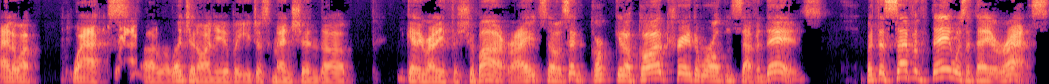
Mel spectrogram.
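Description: With a New York accent, a man with a fairly high voice talks at a moderate pace, his pitch swinging very widely. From New York (Queens). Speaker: journalist, head of news content. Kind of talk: casual interview chat. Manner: conversational, frequent fillers.

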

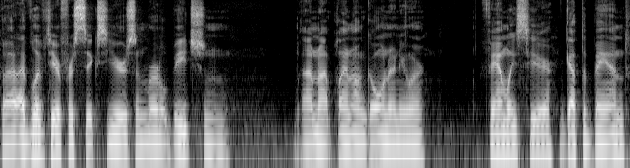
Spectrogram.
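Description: Delivered at a fairly quick pace with fairly even intonation, an ordinary speaking voice with an American accent comes through in a very clean recording with a silent background. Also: man, fairly low pitch for a man. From US, northern Virginia (Fairfax County). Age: 30s. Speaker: metal guitarist. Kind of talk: casual chat. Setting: storage unit.

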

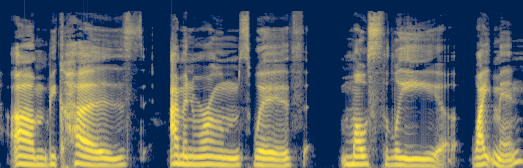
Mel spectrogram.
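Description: Very slowly, a woman speaks with fairly even intonation. Her pitch is fairly low. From Detroit, US Midwest. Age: 30s. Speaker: higher education administrator and seminary student. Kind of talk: casual chat.

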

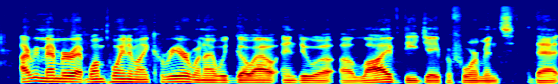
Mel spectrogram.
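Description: With a New Jersey accent, a man speaks at a moderate pace in a fairly low pitch, with ordinary pitch variation and a dry, close sound with no echo. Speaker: podcaster and former DJ. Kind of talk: casual chat.

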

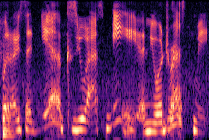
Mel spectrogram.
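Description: Over clear background noise, a female-sounding voice rattles off a put-on character voice at a very fast pace and fairly high pitch. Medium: actual play. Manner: giggly, scatterbrained.

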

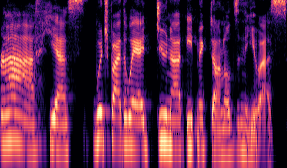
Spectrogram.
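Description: A woman uses a plain, everyday voice at a medium pitch and a moderate pace. Her intonation is fairly even, and the recording is very clean with a silent background. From Richmond, Virginia, US. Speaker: American expat and social media creator. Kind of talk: casual interview.

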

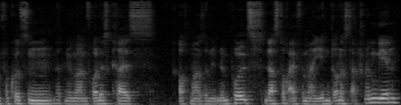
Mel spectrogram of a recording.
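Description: A man talks very fast with a fairly low pitch and a dark, mellow tone. His voice is somewhat breathy. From Germany, Limburg-Weilburg district, Hesse. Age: 20s. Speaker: electrician. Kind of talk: casual chat. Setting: recorded on a tablet microphone.

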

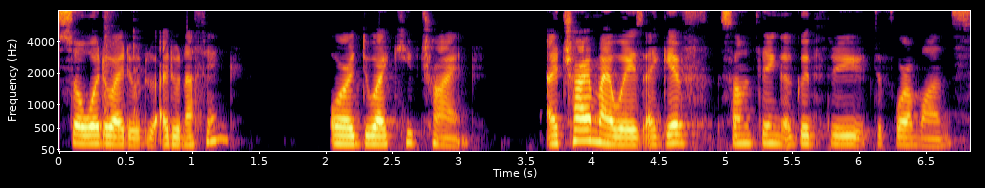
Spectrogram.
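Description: A woman with an ordinary speaking voice talks at a moderate pace in a fairly low pitch with ordinary pitch variation, against a quiet background. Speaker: lifestyle content creator. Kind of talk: casual interview chat.

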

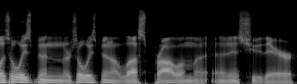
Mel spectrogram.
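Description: A man with a plain, everyday voice and fairly low pitch speaks at a fairly quick pace with ordinary pitch variation, in a very clean recording with a silent background. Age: 50s. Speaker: college dean of men. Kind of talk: casual interview.

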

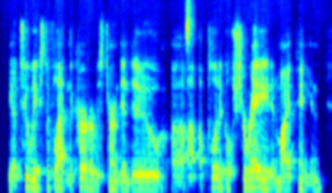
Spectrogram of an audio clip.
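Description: A man talks in a normal speaking voice with fairly high pitch. His pace is fairly quick. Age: 50s. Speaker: podcast guest. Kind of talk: casual chat.

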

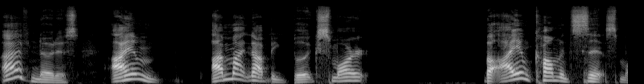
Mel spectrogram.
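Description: A man speaks with long, frequent pauses. The recording is very clean, with a silent background. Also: fairly slow pace. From South Carolina. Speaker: podcast guest. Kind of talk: casual chat.

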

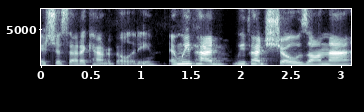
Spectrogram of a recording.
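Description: Over a silent background on a very clean recording, a woman talks at a moderate pace with ordinary pitch variation. It is an ordinary speaking voice. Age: 40s. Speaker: podcast co-host. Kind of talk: casual chat. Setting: live stream.

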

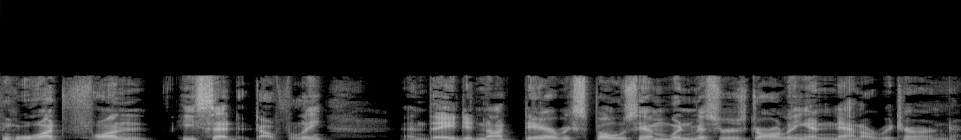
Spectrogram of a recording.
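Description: Reading aloud in a natural voice, intonation lively

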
